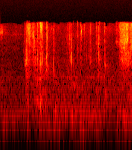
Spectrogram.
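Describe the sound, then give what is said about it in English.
Mouth noises of someone taking a drink of water: soft wet clicks and smacks spread over a couple of seconds, with a gulp and no talking. “I need to have a drink of water because I'm dying here.”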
